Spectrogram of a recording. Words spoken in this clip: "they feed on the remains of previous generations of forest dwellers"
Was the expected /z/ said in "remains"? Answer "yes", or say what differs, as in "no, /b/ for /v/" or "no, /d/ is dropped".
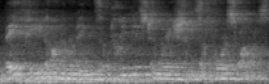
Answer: yes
